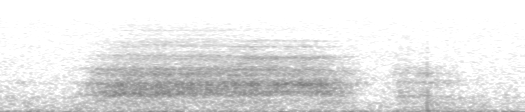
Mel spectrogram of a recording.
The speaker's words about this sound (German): Atme mal dreimal tief durch die Nase ein und durch den Mund wieder aus.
